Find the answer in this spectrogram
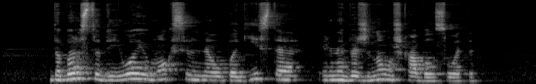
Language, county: Lithuanian, Tauragė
